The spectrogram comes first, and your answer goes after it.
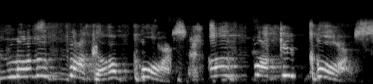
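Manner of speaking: high, drawn-out exasperated curse; resigned panic. Retold or imitated. Friend on the falling elevator, high exasperated curse. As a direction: squeal it out like doom is certain. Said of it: "I'm going".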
